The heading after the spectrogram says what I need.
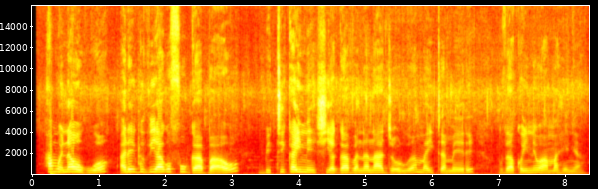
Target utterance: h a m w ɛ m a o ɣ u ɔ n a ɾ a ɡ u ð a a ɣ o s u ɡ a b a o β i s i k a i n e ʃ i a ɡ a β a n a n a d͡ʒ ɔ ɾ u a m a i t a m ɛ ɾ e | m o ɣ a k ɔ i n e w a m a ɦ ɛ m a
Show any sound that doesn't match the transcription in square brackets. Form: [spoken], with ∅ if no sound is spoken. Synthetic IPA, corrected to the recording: h a m w ɛ [n] a o ɣ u ɔ [∅] a ɾ [e] ɡ u ð [i] a ɣ o [f] u ɡ a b a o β i [t] i k a i n e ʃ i a ɡ a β a n a n a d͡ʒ ɔ ɾ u a m a i t a m ɛ ɾ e | m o [ð] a k ɔ i n e w a m a ɦ ɛ [ɲ] a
